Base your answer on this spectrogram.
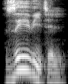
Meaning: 1. applicant (one who applies) 2. declarant (a person who makes a formal declaration or statement)
- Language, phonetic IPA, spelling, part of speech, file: Russian, [zə(j)ɪˈvʲitʲɪlʲ], заявитель, noun, Ru-заявитель.ogg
